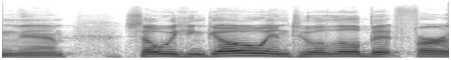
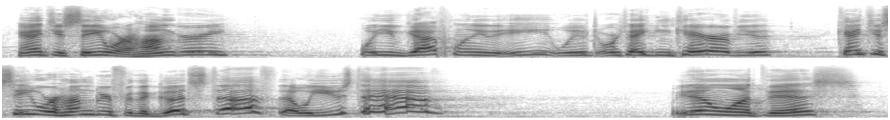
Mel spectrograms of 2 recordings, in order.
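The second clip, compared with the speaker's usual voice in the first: whiny grumbling Israelites; 7 semitones higher than usual. Acted. Preacher voicing grumbling Israelites.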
